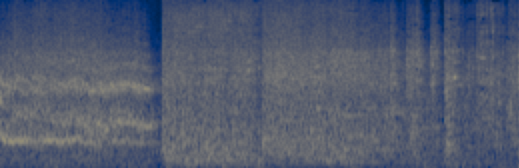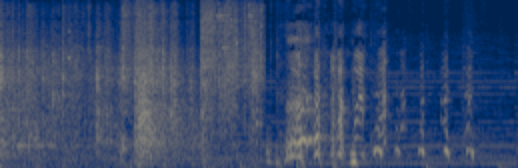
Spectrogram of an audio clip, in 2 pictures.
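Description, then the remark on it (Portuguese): A truck's tires screech in a long, loud skid, followed by a harsh crash and crunching impact, then scattered clattering debris that settles in uneven bursts. “É o caminhão, vou ter que botar o caminhão aqui.”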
